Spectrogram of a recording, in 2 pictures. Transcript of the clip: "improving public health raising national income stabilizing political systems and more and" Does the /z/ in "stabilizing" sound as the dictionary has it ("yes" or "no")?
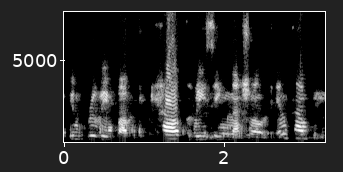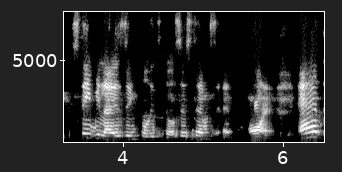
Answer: yes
